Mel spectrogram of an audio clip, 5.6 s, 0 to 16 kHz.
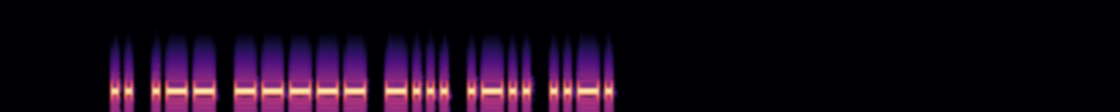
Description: Morse code, heard as a keyed tone, about 36 wpm, 700 Hz. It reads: IW0BLF
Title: DXCC-100 Call Signs - 6 Characters - Repeated 3x - 35wpm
